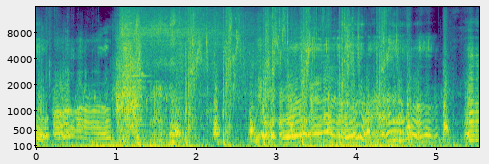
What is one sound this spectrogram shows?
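A spear strikes a large insect with dull thuds.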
